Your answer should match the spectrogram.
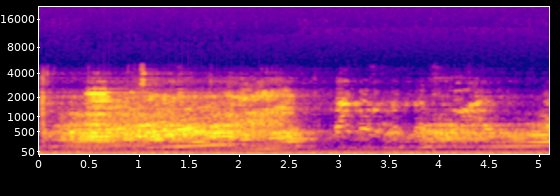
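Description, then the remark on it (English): A car engine revs up and the car pulls away toward a political rally at 80th Street and York Avenue, its motor rising and shifting in pitch over a few seconds, steady in loudness, with faint voices underneath. “The car up. There's a political rally at 80th Street and York Avenue. Let's take a look over there.”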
